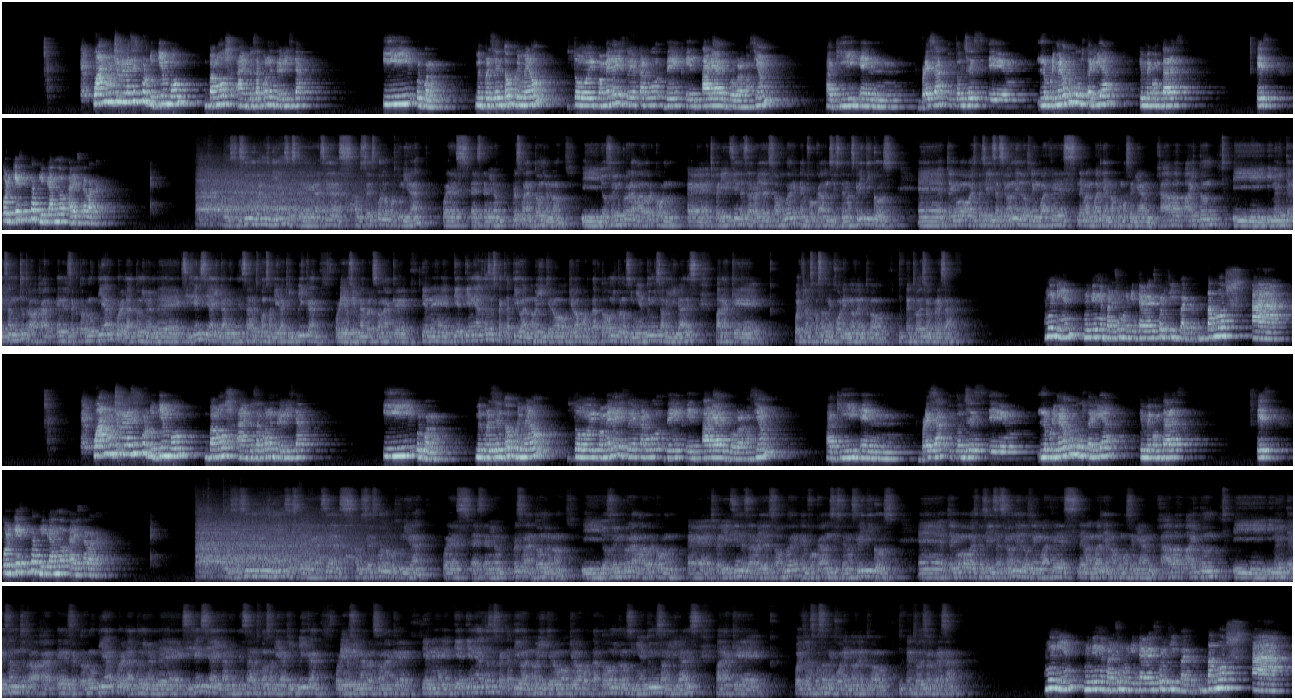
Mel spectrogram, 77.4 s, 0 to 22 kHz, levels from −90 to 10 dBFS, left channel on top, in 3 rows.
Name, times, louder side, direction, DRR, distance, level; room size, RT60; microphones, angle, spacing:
voice 1, 1.6-3.6 4.0-6.0 7.6-8.7 9.5-10.8 11.4-15.3 16.5-17.8 18.4-20.3 20.7-22.2 22.7-23.5 25.1-25.3 25.8-27.8 72.5-77.1, left 1 dB, 85° left, -2 dB, 0.7 m, -23 dB
sound 1, 29.7-33.8, equal, 35° right, 0.5 m, -39 dB
voice 2, 30.2-34.3 34.6-66.8 67.5-69.3 69.6-70.7, left 1 dB, 50° left, 1 dB, 0.4 m, -36 dB
3.1 x 2.9 x 2.4 m, 1.0 s
head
